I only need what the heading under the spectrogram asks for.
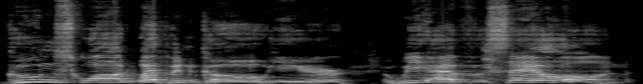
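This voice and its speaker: A man voicing a weapon-seller who shouts a sales pitch in a loud, magically amplified voice, like a town crier. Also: lively intonation, full character voice. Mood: booming. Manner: loud, drawn-out proclamation. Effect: magically amplified voice, booming town-crier shout.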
